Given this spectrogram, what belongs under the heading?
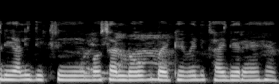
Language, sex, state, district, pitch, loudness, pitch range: Hindi, female, Uttar Pradesh, Ghazipur, 205 Hz, -14 LUFS, 200-210 Hz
